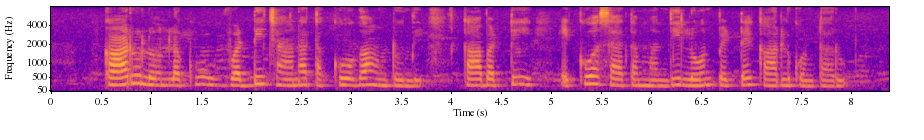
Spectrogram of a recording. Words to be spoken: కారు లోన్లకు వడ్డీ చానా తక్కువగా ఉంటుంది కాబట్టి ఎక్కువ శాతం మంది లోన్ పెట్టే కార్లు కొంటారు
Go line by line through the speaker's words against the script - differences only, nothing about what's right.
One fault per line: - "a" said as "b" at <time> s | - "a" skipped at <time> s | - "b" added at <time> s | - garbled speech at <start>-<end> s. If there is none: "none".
none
